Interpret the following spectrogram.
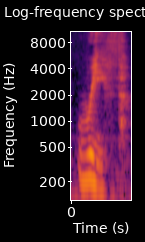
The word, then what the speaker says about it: wreath: word like right or wreath okay you're right it's the one up at the top isn't it the W is silent and you just hear the are a okay next one point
